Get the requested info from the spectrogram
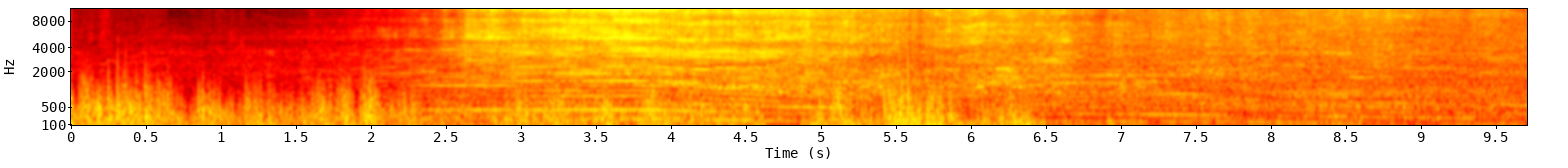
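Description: Racing karts' 100cc two-stroke engines passing on the track. Their high whine falls in pitch as they go by, then carries on more steadily as they run away down the circuit. Wind buffets the microphone in the first two seconds.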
